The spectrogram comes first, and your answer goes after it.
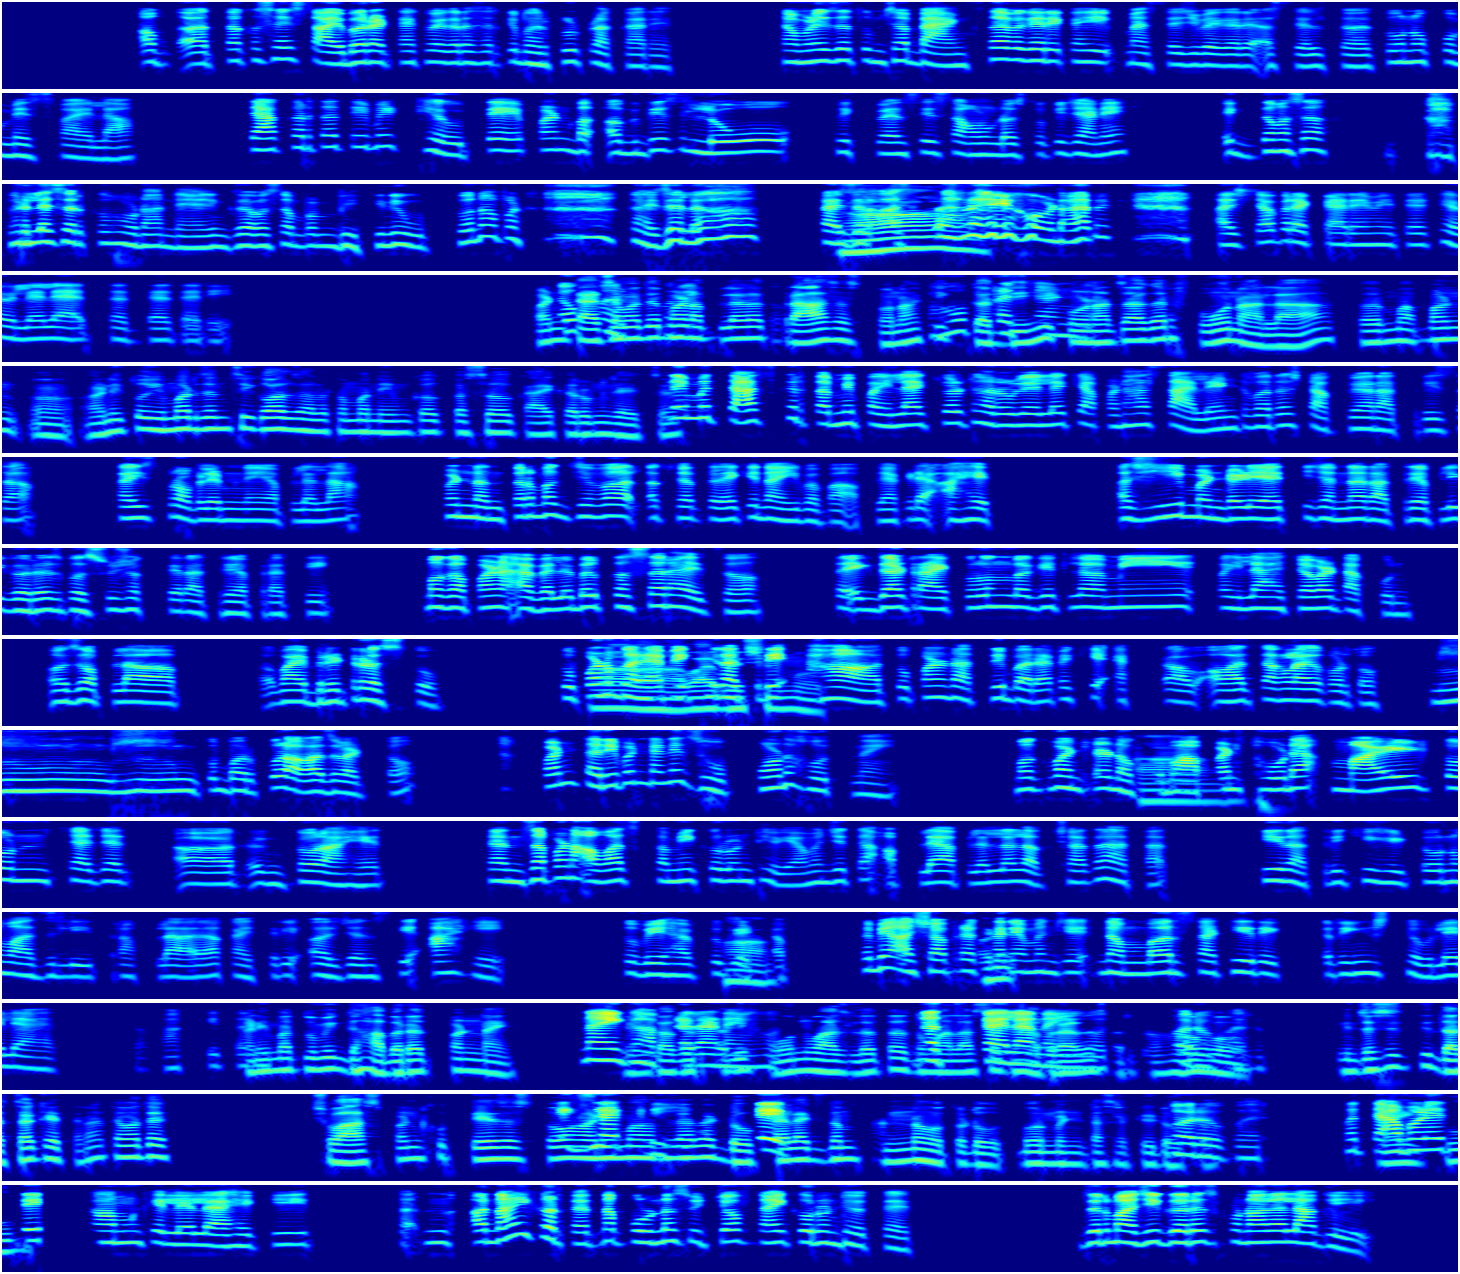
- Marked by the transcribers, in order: in English: "लो फ्रिक्वेन्सी साउंड"; other noise; inhale; put-on voice: "काय झालं? काय झालं?"; laughing while speaking: "असं नाही होणार"; put-on voice: "झूम-झूम"; tapping; in English: "व्ही हॅव टू गेट अप"; unintelligible speech; in English: "एक्झॅक्टली"
- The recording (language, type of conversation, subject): Marathi, podcast, डिजिटल डिटॉक्स तुमच्या विश्रांतीला कशी मदत करतो?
